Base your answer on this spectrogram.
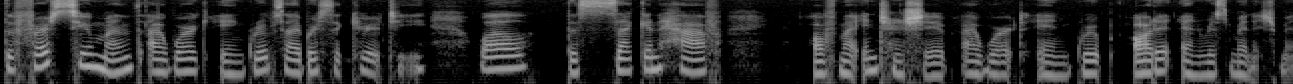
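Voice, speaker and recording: Speaking with a Cantonese accent at a moderate pace, a woman uses a medium pitch and ordinary pitch variation in a very clean recording with a silent background. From Hong Kong. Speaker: student. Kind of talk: presentation. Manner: formal.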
